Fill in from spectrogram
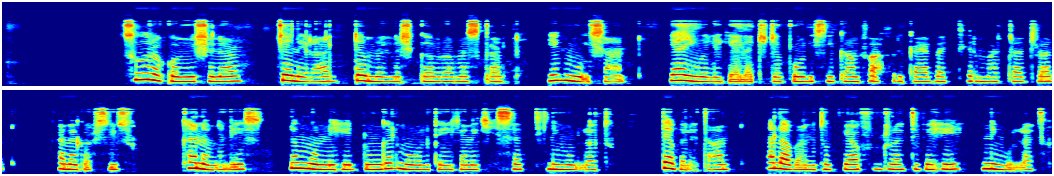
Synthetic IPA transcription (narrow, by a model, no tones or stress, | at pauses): suɾɐkomiʃɪnɐɾ | d͡ʒɛnɛɾald̪̥ɐmɐlːɐʃɡ̥ɐβɾɐmɐskʼɐl | hɪmmuʔɪʃan | jajɪwɐliɡa̰la̰d͡ʒɪd͡ʒ̪ɐpʰo̞lisiɡamfafɾikʰaɪrːɐt̪ːhɪɾmaːdad̪ɪɾɐn | kʰɐnɐɡɐɾsiːsʊ̥ | kʰɐnɐmɐleːs | nɐmoːnːeɦɛd̪ːuŋɡɐlmɐwɔlɡɐjekʰɐnɐkʰe̞ːsːɐt̪ːɪnɪmʊlːɐt̪ʊ̥ | d̪̥ɐbɐlɐt̪ʰaːn | ɐlabaːnɪt̪jo̞ːpʼːɪjaːfʊlɾɐt̪ːɪbɐɦeː | ɪnːɪmṵlːɐt̪ʰɐ̥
